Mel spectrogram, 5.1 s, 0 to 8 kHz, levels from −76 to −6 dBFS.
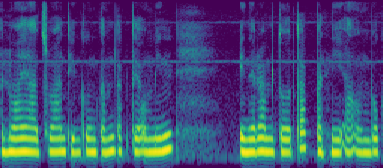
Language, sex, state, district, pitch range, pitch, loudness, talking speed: Mizo, female, Mizoram, Aizawl, 190-200 Hz, 195 Hz, -14 LUFS, 200 wpm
